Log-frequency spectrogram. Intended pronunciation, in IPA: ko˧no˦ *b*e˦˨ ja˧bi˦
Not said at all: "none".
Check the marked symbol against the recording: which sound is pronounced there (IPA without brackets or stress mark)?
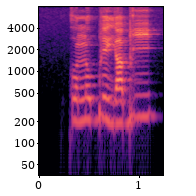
b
